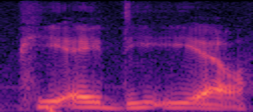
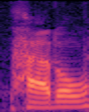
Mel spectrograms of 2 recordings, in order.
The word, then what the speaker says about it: padel: P A D E L. So, paddle padel padell. I think there's both ways.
